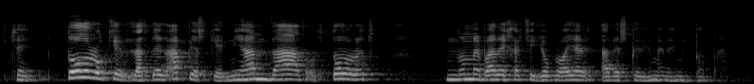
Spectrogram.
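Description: Audible room echo surrounds a woman whose fairly high pitch shows ordinary variation at a moderate pace. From Mexico, San Luis Potosí (Matehuala). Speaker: community center worker. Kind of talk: personal testimony interview.

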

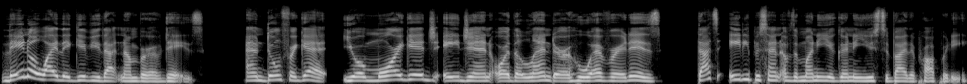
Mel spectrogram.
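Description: In a very clean recording with a silent background, a woman speaks at a fairly quick pace in a normal speaking voice, her pitch fairly low and ordinary in variation, her loudness very even. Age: 30s. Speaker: real estate investor. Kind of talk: casual chat.

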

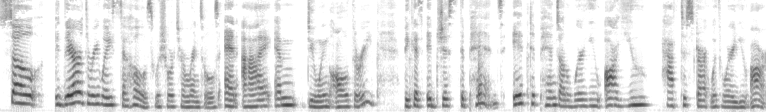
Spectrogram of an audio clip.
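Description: Speaking at a fairly slow pace, a woman with a fairly low pitch sounds somewhat breathy on a very clean recording with a silent background. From Haiti, raised in Miami. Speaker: real estate investor and coach. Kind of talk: interview.

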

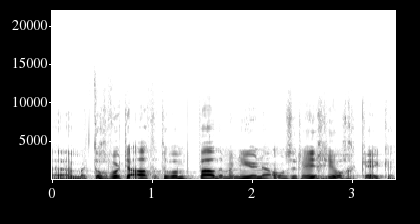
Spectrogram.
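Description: Over a quiet background, the speaker keeps a fairly quick pace and a monotone, flat intonation. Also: man. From Netherlands, of Palestinian family. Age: 30s. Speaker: documentary maker. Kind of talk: interview.

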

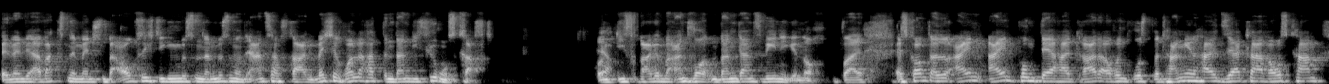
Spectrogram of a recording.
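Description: A man talks at a fairly quick pace and medium pitch, sounding somewhat breathy. His intonation is fairly even and his loudness very even. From northern Germany, Hamburg. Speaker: leadership consultant. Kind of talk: interview conversation.

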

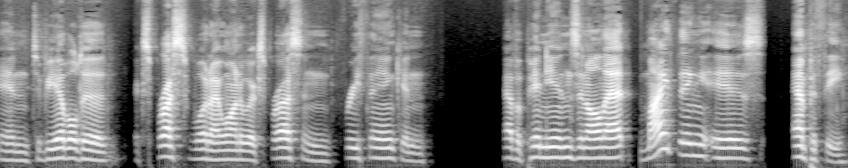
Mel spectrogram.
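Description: A man with a Midwestern American accent and fairly high pitch, against a quiet background. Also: ordinary pitch variation, fairly slow pace. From Cleveland, Ohio. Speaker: teacher with psychology degrees. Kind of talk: casual chat.

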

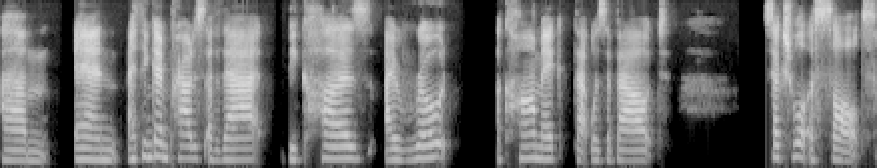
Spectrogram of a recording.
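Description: Speaking at a medium pitch with a West Coast accent, a woman has a bright, sharp tone, a very slow pace, monotone, flat intonation and very even loudness on a very clean recording with a silent background. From California, Bay Area. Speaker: cartoonist, musician and poet. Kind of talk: interview.

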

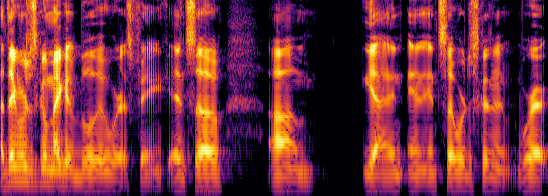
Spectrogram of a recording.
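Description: Against a silent background in a very clean recording, a man with a fairly low pitch speaks at a fairly quick pace with an Appalachian accent. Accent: Appalachian American. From southern West Virginia (Beckley). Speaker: pastor and ministry founder. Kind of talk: testimony.

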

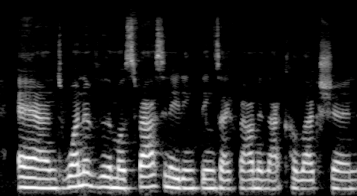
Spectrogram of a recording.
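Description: With an American accent, a woman speaks at a medium pitch in a dark, mellow tone. Her intonation is monotone and flat, and the recording is very clean with a silent background. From California, Bay Area. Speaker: PhD researcher. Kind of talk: interview.

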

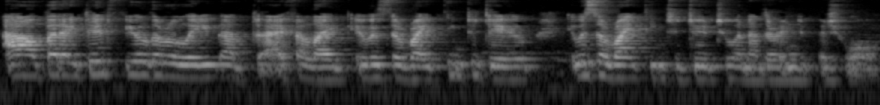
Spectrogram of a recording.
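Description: Over noticeable background noise and audible room echo, a woman at medium pitch talks at a very fast pace with hardly any pauses and lively intonation. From India (Pune). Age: 30s. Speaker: startup founder. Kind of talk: casual interview. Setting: video call.

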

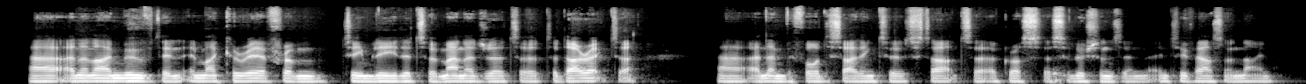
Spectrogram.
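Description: With a fairly low pitch, a man talks at a fairly quick pace in a monotone, flat intonation. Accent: slight British. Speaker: recruitment company founder. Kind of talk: interview, casual chat. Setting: hotel, interview. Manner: conversational, hesitant with fillers.

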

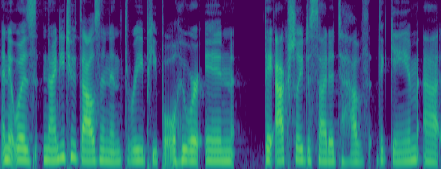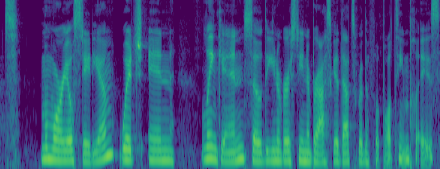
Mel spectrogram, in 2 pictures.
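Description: A woman's normal speaking voice with an American accent, fairly low in pitch, at a moderate pace with fairly even intonation, dry and close with no echo, on a very clean recording against a silent background. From Texas. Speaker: sports dietitian, podcast co-host. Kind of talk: casual chat.

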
